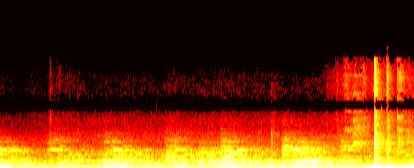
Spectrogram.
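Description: Church bells ringing, with overlapping tones struck again about once a second. A brief clatter comes near the end.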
